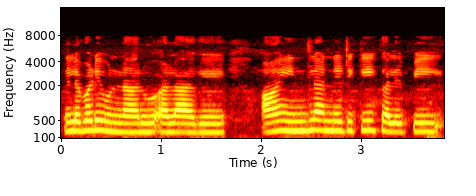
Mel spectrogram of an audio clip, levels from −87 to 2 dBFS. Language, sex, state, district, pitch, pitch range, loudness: Telugu, female, Andhra Pradesh, Sri Satya Sai, 220 Hz, 210-235 Hz, -15 LUFS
